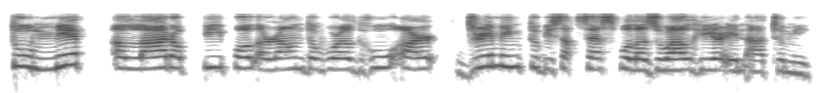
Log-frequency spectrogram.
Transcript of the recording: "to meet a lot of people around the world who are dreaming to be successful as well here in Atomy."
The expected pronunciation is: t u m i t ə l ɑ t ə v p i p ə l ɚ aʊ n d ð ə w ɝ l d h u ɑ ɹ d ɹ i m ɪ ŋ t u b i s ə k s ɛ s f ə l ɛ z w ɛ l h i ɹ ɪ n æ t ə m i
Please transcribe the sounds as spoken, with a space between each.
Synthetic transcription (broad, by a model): t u m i t ə l ɑ t ə v p i p ə l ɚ aʊ n d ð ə w ɝ l d h u ɑ ɹ d ɹ i m ɪ ŋ t u b i s ə k s ɛ s f ə l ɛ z w ɛ l h i ɹ ɪ n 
